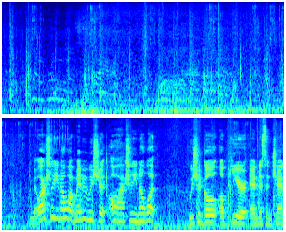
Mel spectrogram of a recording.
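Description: Footsteps walk across stone.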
